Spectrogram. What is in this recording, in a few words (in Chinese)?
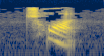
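"串", Mandarin Chinese; hsk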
